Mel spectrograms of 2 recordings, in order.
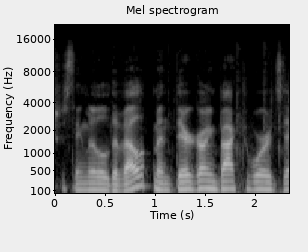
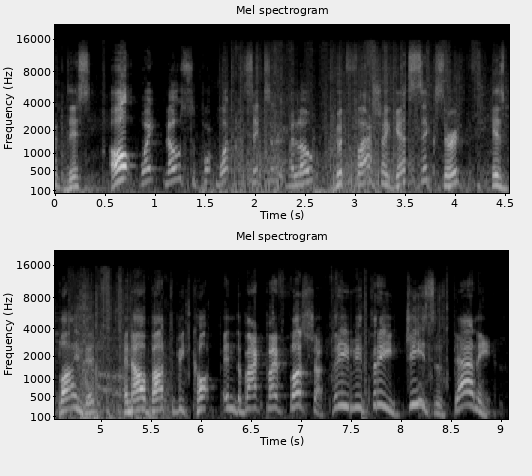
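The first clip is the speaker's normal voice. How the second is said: excited; 8 semitones higher than usual. Real, not acted. Excited casting of a clutch.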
